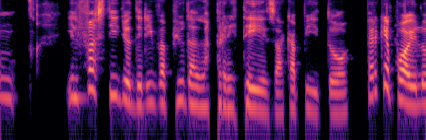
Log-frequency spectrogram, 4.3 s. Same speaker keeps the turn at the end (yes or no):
yes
